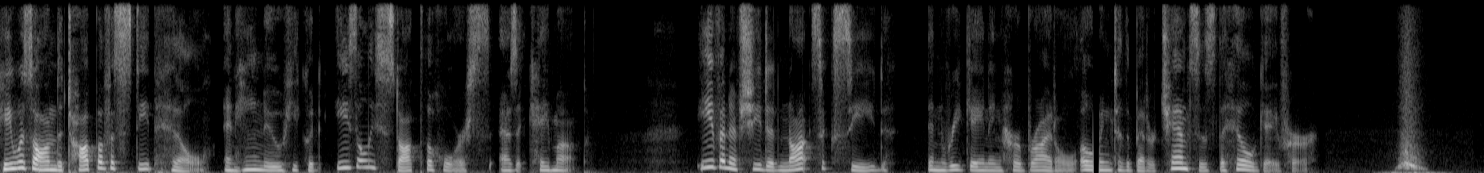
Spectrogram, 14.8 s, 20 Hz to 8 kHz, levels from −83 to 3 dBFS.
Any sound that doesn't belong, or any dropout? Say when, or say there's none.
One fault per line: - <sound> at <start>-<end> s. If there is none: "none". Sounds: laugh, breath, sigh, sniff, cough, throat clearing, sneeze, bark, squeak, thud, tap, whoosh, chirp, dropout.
- dropout at 10.9-11.0 s
- whoosh at 13.7-14.5 s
